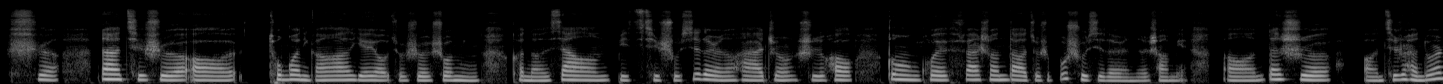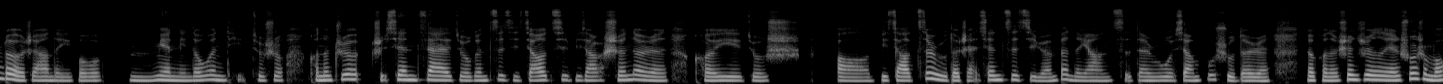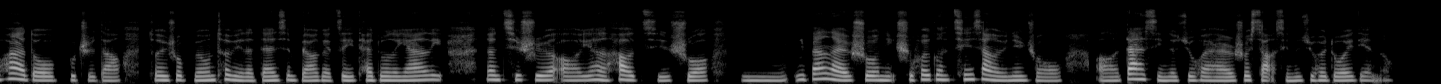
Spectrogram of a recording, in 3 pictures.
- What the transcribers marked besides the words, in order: other background noise
- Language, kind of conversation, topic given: Chinese, advice, 在聚会中我该如何缓解尴尬气氛？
